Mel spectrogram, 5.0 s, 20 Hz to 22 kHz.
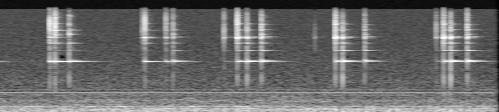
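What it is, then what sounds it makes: Ceramic mug tapped with nails. Long nails tap and scratch the side of a tall, hollow, empty white ceramic latte mug with a colourful text print. Five quick bursts of bright, clinking taps come in small groups, each with a short ring around 2.3 kHz and higher overtones. A faint steady hum runs underneath.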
